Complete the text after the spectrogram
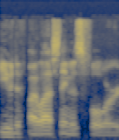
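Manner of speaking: very quiet, barely audible hushed half-whisper. Retelling a commercial's ending, half-whispering out a car window: imitating Harrison Ford half-whispering. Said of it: "whispering really quietly out the window".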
